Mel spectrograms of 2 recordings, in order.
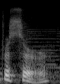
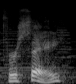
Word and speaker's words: verser: an automatic wine pour the word for sir or i should say it pronounced for say in french means to pour my friend kate a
